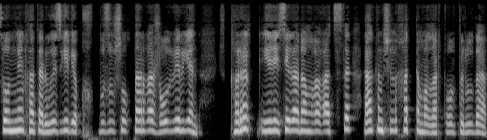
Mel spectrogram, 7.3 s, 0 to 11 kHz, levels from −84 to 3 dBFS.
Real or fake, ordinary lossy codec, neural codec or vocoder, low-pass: fake; MP3, 48 kbps; codec, 32 kHz, 1.9 kbps, SNAC; 9.9 kHz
